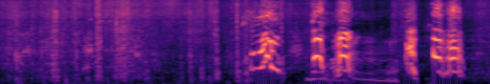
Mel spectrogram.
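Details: Playful German Shepherd puppies tussling in snow while it is shoveled: scuffling at first, then sharp high yips mixed with a low rumbling growl, several quick bursts toward the end.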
